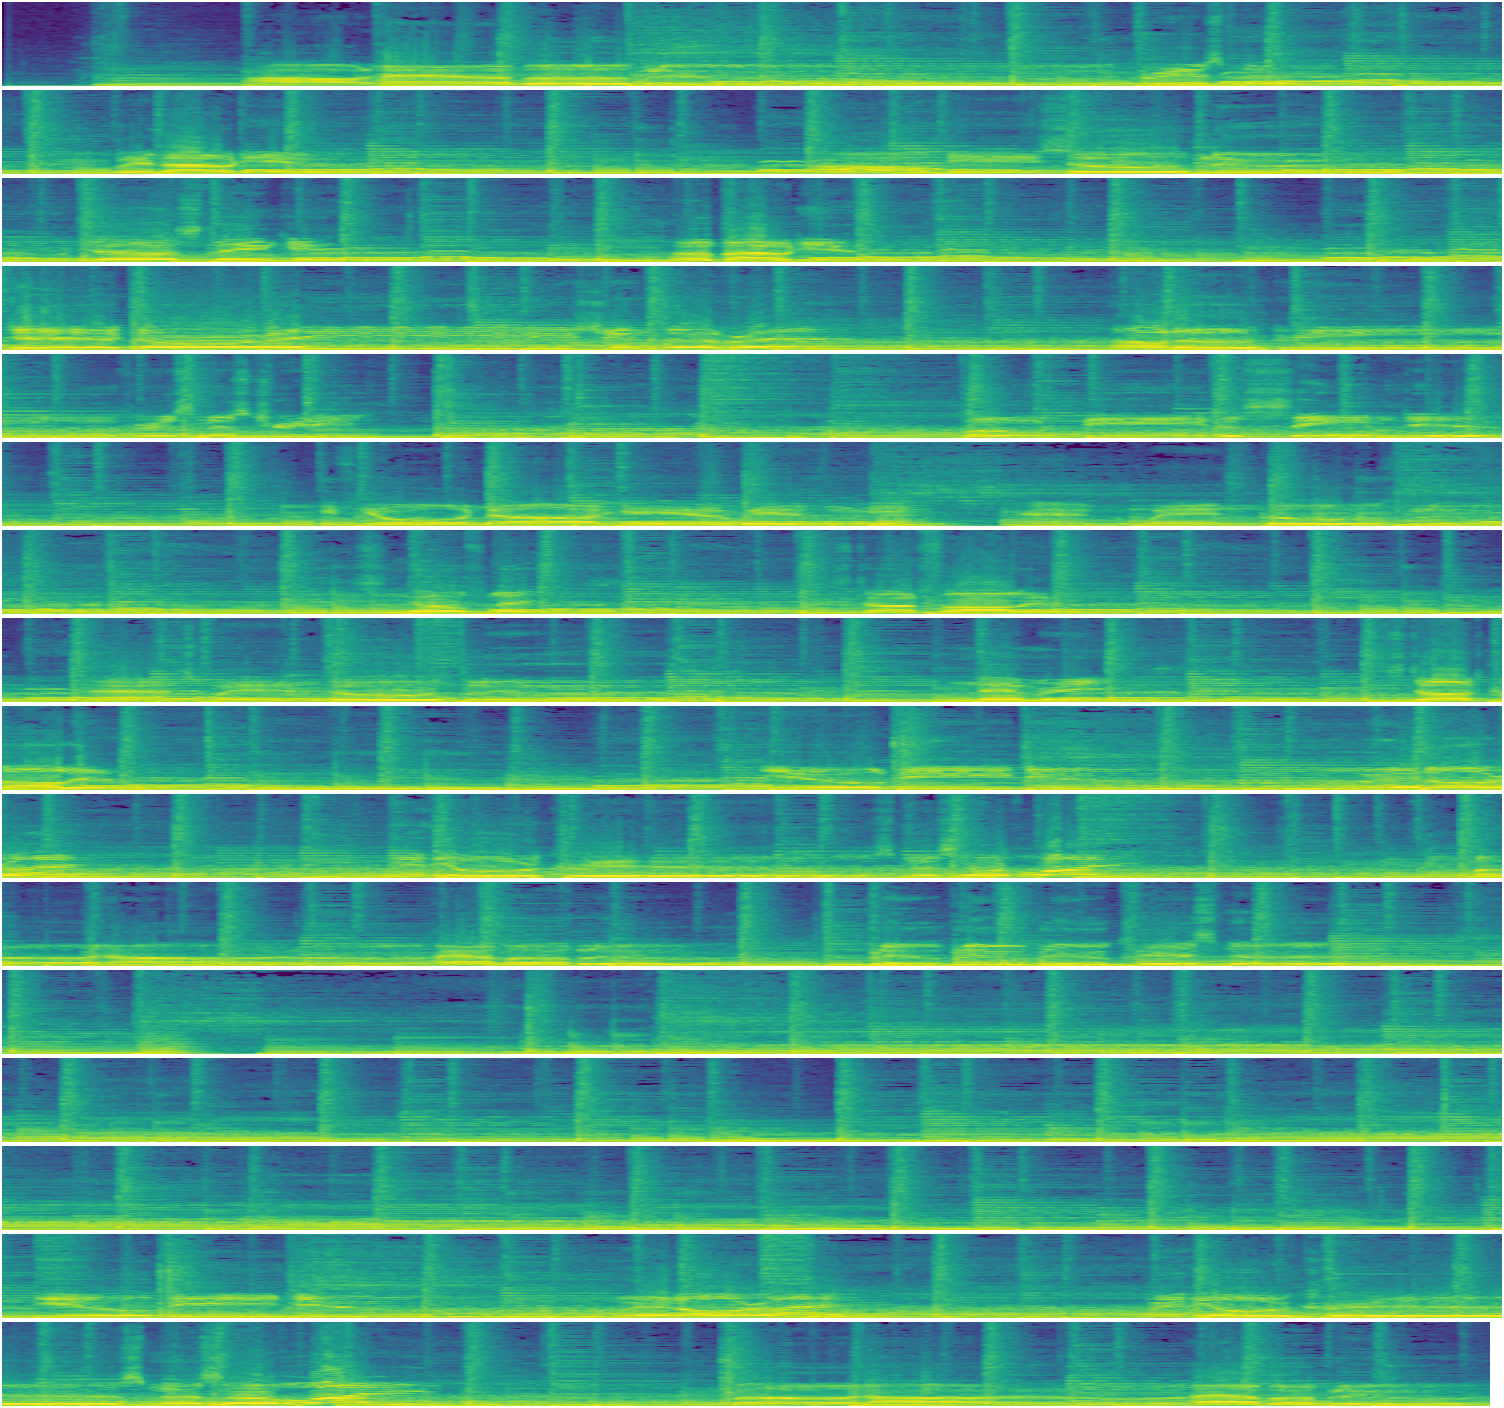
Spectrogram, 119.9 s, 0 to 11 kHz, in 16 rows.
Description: The 2006 Blogger Christmahanukwanzaakah Online Holiday Concert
